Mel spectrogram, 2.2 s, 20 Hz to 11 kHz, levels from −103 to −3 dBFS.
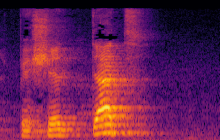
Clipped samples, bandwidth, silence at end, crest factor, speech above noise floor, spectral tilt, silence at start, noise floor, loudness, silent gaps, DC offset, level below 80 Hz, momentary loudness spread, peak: under 0.1%; 9.4 kHz; 0.75 s; 22 dB; 37 dB; -5 dB/octave; 0.2 s; -57 dBFS; -20 LUFS; none; 0.1%; -60 dBFS; 16 LU; 0 dBFS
